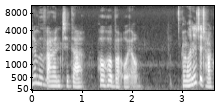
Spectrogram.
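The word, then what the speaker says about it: jojoba: true 2 milliliters of hoba oil it's spelled j o j o ba but you pronounce it like with the Spanish sound with the H the ho like Jorge hoba oil the hooba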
